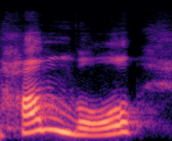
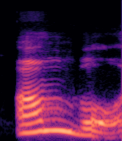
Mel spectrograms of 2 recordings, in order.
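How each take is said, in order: First: The word begins with an H sound. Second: The word begins without an H sound.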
